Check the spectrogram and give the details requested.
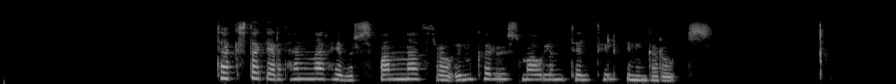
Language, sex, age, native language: Icelandic, female, 30-39, Icelandic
